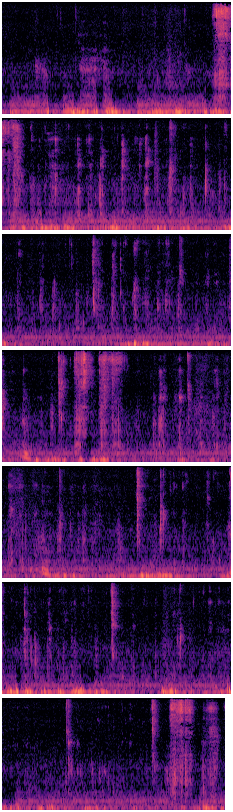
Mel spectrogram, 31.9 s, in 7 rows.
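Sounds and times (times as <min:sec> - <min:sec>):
mouth clicks and smacks: 0:03.6 - 0:16.2, 0:16.8 - 0:28.1
wet chewing: 0:03.6 - 0:31.9.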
